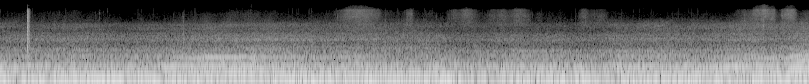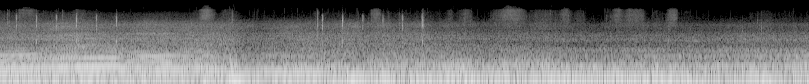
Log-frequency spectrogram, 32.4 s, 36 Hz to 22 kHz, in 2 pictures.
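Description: Inside the cabin of a 2021 VW Passat 2.0 TDI 122 hp: a steady low rumble of road and tyre noise with the four-cylinder diesel running under it. The engine note comes up briefly a few seconds in. About halfway through it rises and holds for several seconds, then drops away.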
